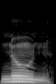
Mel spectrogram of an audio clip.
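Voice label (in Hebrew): "nun", Hebrew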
